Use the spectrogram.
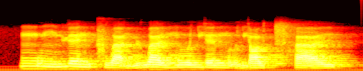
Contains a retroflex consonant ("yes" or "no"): yes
